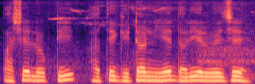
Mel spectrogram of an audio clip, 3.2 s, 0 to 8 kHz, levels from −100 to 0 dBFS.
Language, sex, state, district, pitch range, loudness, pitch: Bengali, male, West Bengal, Cooch Behar, 135-150 Hz, -15 LUFS, 145 Hz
